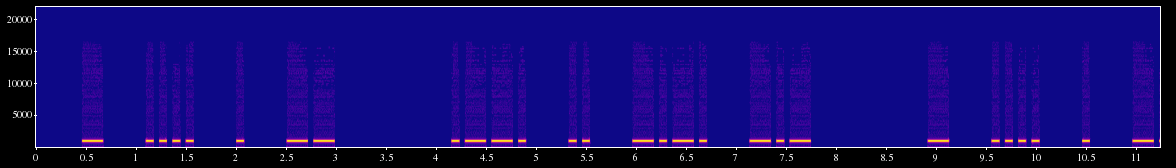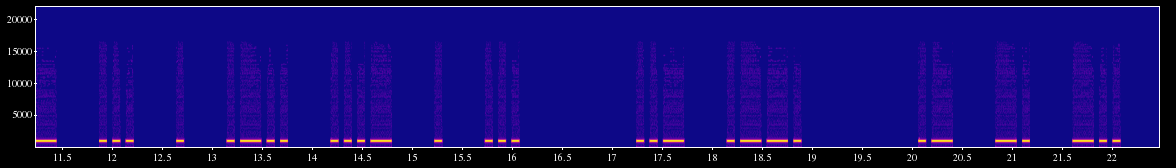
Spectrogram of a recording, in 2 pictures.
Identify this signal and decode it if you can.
Morse code, heard as a keyed tone, about 18 wpm, spaced as for 12 wpm, 1000 Hz. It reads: THEM PICK THEMSELVES UP AND
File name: qotdfiles / 12wpm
